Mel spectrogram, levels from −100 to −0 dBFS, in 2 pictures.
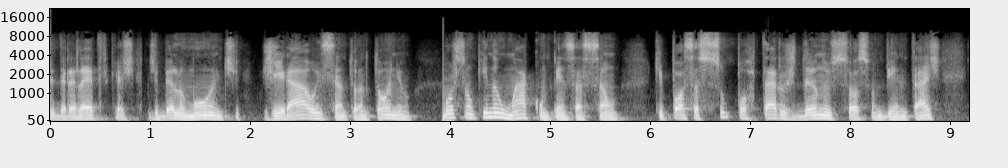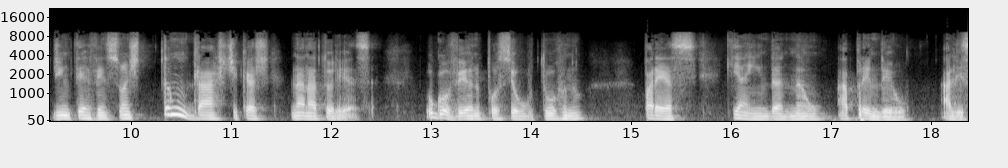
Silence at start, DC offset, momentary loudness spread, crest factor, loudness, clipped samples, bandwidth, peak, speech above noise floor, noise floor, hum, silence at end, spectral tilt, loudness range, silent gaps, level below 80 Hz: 0 s; under 0.1%; 9 LU; 12 dB; -13 LUFS; under 0.1%; 9.6 kHz; 0 dBFS; 36 dB; -48 dBFS; none; 0 s; -6 dB/octave; 2 LU; none; -32 dBFS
